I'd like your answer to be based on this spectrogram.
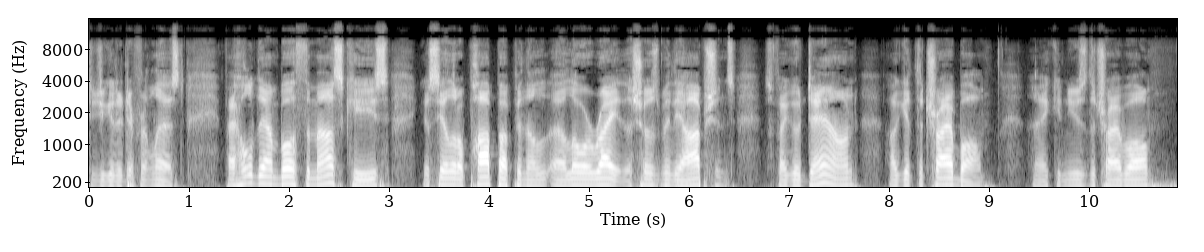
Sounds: speech

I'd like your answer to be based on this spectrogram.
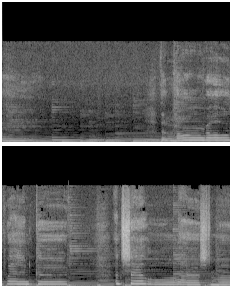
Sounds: music

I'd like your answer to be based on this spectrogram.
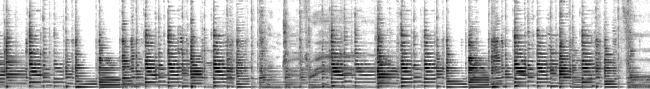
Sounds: playing mandolin

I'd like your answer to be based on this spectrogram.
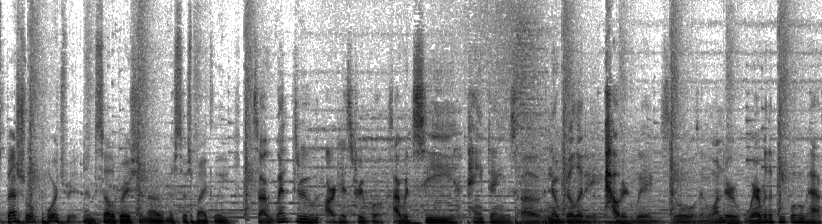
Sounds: music
speech

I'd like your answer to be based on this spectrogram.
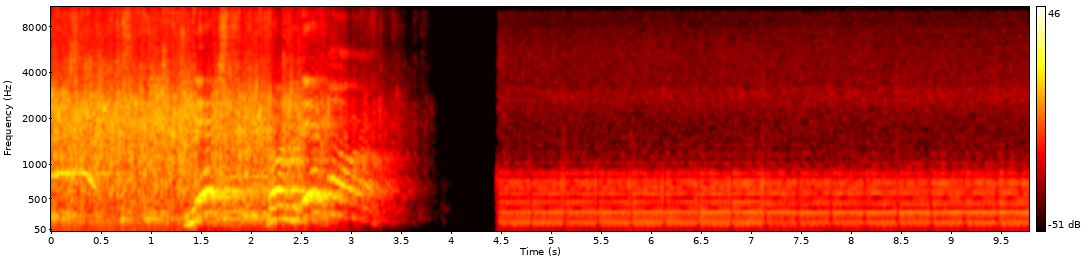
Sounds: speech
music
inside a large room or hall

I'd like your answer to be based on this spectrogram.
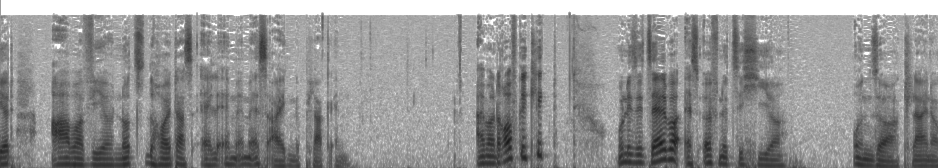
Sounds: speech

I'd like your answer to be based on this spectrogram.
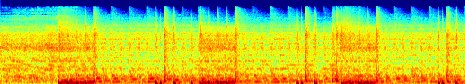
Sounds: music
angry music

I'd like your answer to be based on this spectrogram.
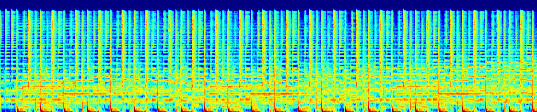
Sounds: music

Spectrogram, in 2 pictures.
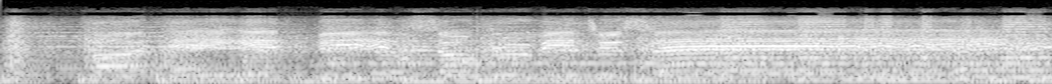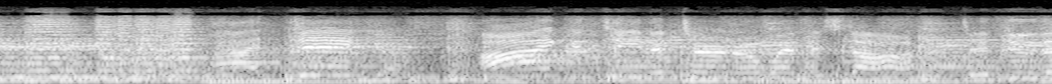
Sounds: roll
rock and roll
music

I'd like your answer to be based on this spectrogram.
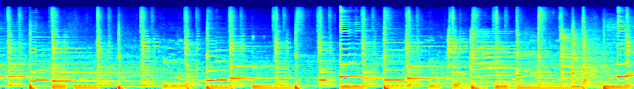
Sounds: speech
music

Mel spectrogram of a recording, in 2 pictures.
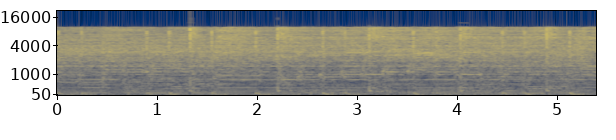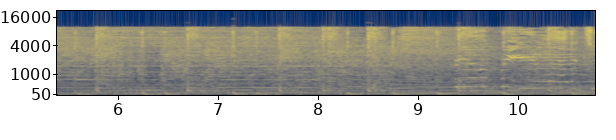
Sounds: music

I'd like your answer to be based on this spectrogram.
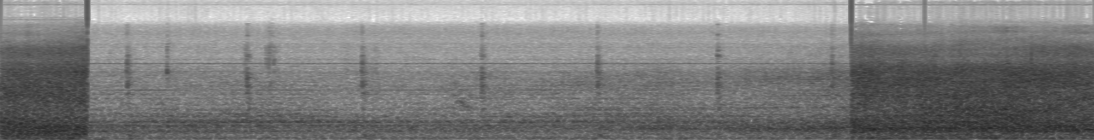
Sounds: vehicle

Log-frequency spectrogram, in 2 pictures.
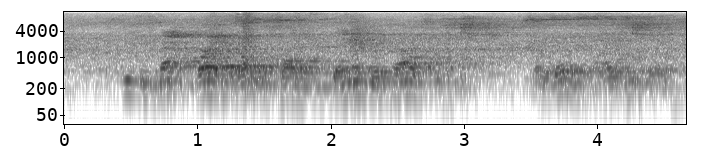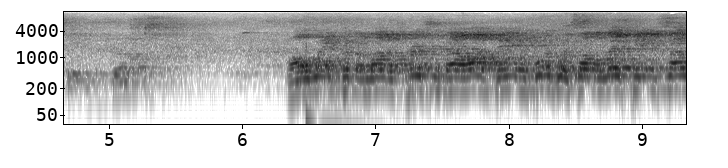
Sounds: speech

